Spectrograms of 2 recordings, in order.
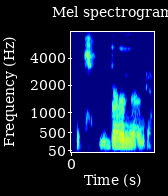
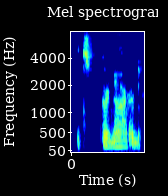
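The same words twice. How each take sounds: First: "Bernard" stressed on the first syllable, BER-nard, final r dropped; British Bernard. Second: "Bernard" stressed on the second syllable, ber-NARD; American Bernard. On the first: Streamer demos the British way to say the name, BER-nard. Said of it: "If you're British". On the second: Streamer demos the American way to say the name, ber-NARD. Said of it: "If you're American". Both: Shown as a demonstration.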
